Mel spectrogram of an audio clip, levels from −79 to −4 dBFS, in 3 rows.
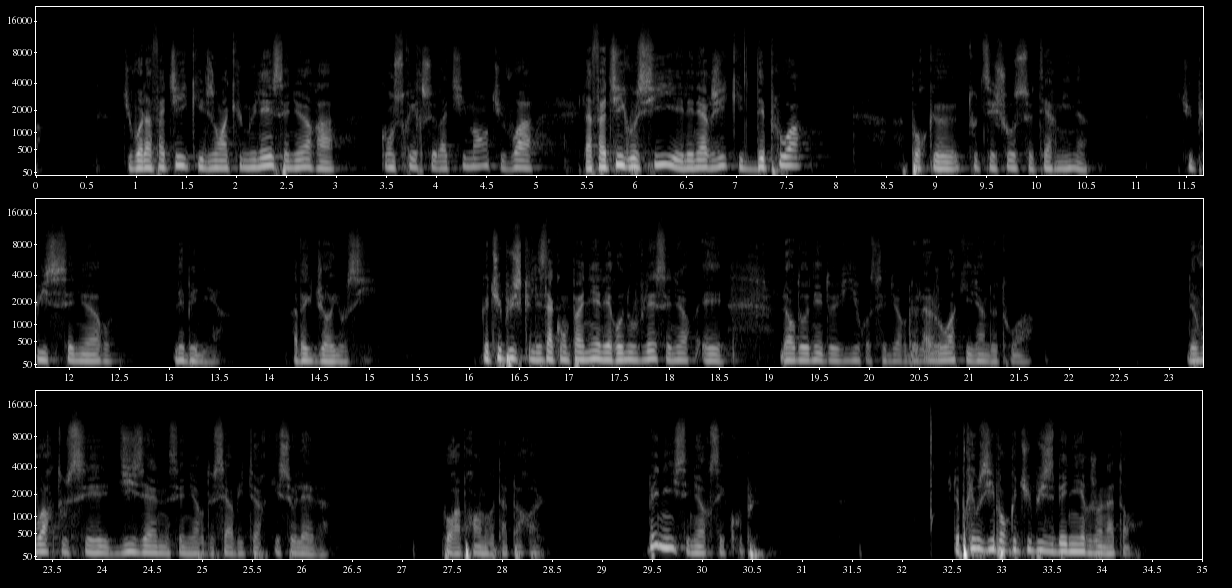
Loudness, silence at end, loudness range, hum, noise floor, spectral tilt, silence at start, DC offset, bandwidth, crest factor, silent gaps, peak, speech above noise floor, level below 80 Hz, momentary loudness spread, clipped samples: -38 LUFS; 0.7 s; 9 LU; none; under -90 dBFS; -6 dB/octave; 0.9 s; under 0.1%; 14 kHz; 30 dB; none; -8 dBFS; over 53 dB; -52 dBFS; 15 LU; under 0.1%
